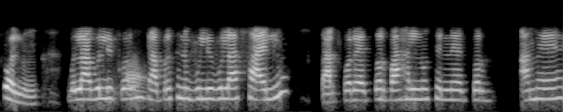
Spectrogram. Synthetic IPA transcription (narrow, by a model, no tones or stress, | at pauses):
kɔlũ | bulabulikɔlũkiapɾesenebulibulasʰajlũ | t̪aɾpɔɾeet̪̚kɔɾbaɦəlnũsenet̪̚kɔɾ | ame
